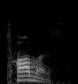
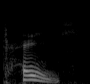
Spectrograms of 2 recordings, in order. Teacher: when th is used in a noun, let's say for a name, then that sound becomes t sound.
